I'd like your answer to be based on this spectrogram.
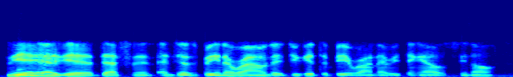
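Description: A man from Trinidad with a very deep voice talks quickly and easily, looping back on his words with lots of fillers. He comes through a dry, tinny phone line. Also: level tone, no echo. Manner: laid-back, repeats words, many "you know" fillers. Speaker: reggae musician guest. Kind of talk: casual radio interview.

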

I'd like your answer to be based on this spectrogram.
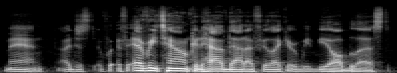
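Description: Easygoing low-voiced radio host man. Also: a little fast, darkish tone. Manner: easygoing, enthusiastic, respectful. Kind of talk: casual radio interview.

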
